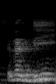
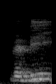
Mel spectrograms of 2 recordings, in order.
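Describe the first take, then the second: Both takes have the same delivery.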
